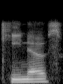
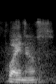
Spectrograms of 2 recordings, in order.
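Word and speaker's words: Qeynos: So people insist that we call it Kinos, which I will never do. I don't care. It's Quanos. Yeah, It is I'm Kanos. yeah. Sony says it wrong. All right, we say it right. How does Sony say it? Kinos. Oh, okay, so I say it wrong. I call it Kanos.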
